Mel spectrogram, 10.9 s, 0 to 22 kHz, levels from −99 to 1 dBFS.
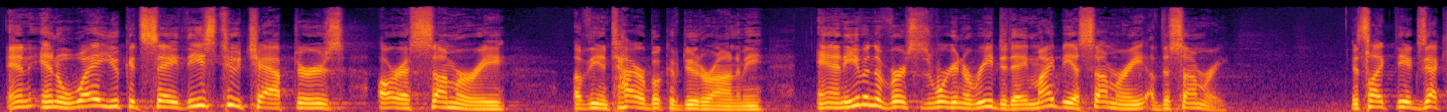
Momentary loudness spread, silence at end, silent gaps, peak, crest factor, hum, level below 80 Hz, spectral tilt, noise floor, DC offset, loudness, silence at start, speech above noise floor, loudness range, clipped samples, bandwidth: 6 LU; 0 s; none; 0 dBFS; 12 dB; none; -44 dBFS; -5 dB/octave; -46 dBFS; under 0.1%; -12 LUFS; 0.05 s; 34 dB; 2 LU; under 0.1%; 17 kHz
